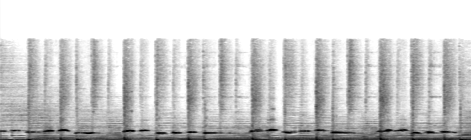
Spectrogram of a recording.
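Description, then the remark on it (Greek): A clear whistled melody, whistled by radio hosts as a farewell, rises and falls over a steady full-band music backing, the tune recurring in short phrases throughout, loud and up front with no talking. “Εμείς αποχαιρετάμε εδώ όλοι μας ε, του Rock Radio το Νοέμβριο σφυρίζοντας”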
